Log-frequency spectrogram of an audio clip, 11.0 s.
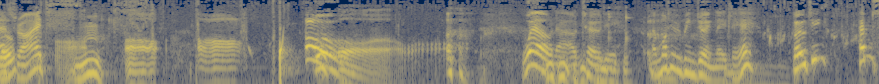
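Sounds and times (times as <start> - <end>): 
speech: 0.0 - 3.1, 3.9 - 4.6, 6.6 - 10.9
wordless voiced murmurs and sliding vocal sounds: 0.1 - 3.2, 3.8 - 5.8
cork popping out of a bottle: 7.6 - 10.9.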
